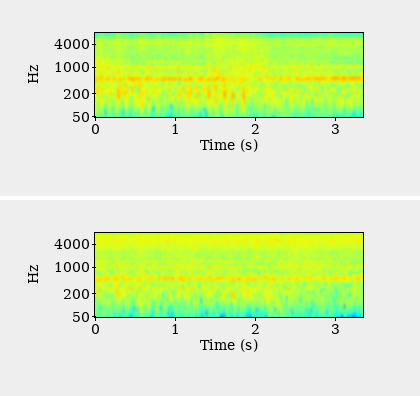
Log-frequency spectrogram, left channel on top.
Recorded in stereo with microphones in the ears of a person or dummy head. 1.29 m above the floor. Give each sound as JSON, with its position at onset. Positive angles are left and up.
{"t": 0.0, "sound": "a drone", "side_deg": -55}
